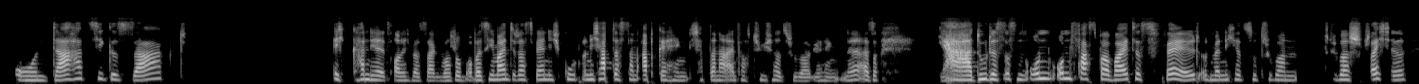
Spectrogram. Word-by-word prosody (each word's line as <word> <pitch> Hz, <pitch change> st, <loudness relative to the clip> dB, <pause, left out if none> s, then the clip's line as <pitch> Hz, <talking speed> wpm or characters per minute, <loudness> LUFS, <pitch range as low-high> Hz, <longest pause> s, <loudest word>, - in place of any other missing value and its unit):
Und 195 Hz, -3 st, -5 dB
da 205 Hz, +5 st, +6 dB
hat 270 Hz, -1 st, -4 dB
sie 265 Hz, -, -6 dB
gesagt 230 Hz, +3 st, -1 dB, 1.5 s
Ich 240 Hz, -, -1 dB
kann 235 Hz, +4 st, -1 dB
dir 210 Hz, -, 0 dB
jetzt 195 Hz, -, -3 dB
auch 190 Hz, -, 0 dB
nicht 185 Hz, 0 st, -9 dB
mehr 180 Hz, -, -6 dB
sagen, 180 Hz, -1 st, -5 dB
warum, 180 Hz, +2 st, -6 dB
aber 195 Hz, +1 st, -1 dB
sie 220 Hz, -, -4 dB
meinte, 225 Hz, +1 st, +3 dB
das 220 Hz, -1 st, -4 dB
wäre 220 Hz, +1 st, 0 dB
nicht 220 Hz, -, -3 dB
gut 235 Hz, -2 st, -8 dB
und 225 Hz, -, -4 dB
ich 225 Hz, +2 st, 0 dB
habe 255 Hz, -, +5 dB
das 235 Hz, -4 st, -4 dB
dann 220 Hz, -1 st, -7 dB
abgehängt. 200 Hz, -4 st, -3 dB
Ich -, -, -2 dB
habe 200 Hz, -, -18 dB
dann 200 Hz, 0 st, -4 dB
da -, -, +1 dB
einfach 200 Hz, -, -4 dB
Tücher 205 Hz, -1 st, -6 dB
drüber 170 Hz, -2 st, -8 dB
gehängt, 175 Hz, -1 st, -12 dB
ne? 215 Hz, +2 st, -3 dB
Also, 205 Hz, -1 st, -3 dB, 0.6 s
ja, 210 Hz, 0 st, +10 dB
du, 240 Hz, +1 st, +2 dB
das 235 Hz, -2 st, +1 dB
ist 250 Hz, -1 st, -6 dB
'n 225 Hz, -, -5 dB
un 260 Hz, +2 st, +1 dB
unfassbar 250 Hz, -3 st, +1 dB
weites 230 Hz, +2 st, +2 dB
Feld 225 Hz, -3 st, +4 dB
und 220 Hz, -, -9 dB
wenn 205 Hz, +1 st, -3 dB
ich 225 Hz, -, -6 dB
jetzt 225 Hz, -3 st, -7 dB
so 220 Hz, -, -10 dB
drüber 215 Hz, -1 st, -6 dB, 0.4 s
drüber 220 Hz, 0 st, -1 dB
spreche 220 Hz, -2 st, +2 dB
215 Hz, 230 wpm, -22 LUFS, 195-235 Hz, 1.5 s, ja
